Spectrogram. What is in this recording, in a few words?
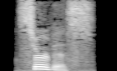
"service", spelling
